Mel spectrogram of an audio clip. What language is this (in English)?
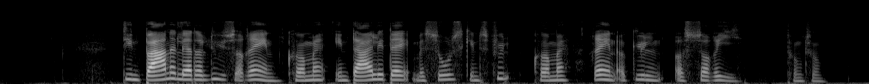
Danish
